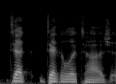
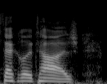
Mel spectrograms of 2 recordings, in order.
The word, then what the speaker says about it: décolletage: Even during the judging, I think RuPaul was like, blah, blah, blah, blah, blah, how do you say that word? And Michelle's like, décolletage. And she's like, oh, yes, décolletage.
